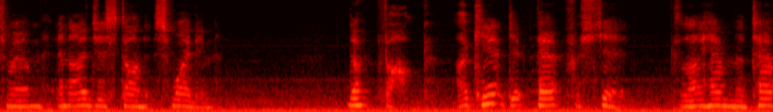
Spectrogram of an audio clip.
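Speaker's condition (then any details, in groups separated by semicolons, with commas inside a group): Cerebral palsy; cannot stand beyond 10 minutes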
